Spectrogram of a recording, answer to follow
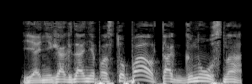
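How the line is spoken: Angry shout. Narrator (Russian): закричал орк, и его лицо покраснело

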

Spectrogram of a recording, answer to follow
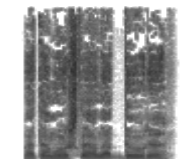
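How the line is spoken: Sigh. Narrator (Russian): вздохнул Саджун

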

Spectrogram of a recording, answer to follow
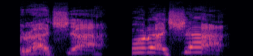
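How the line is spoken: Hoarse wheezing. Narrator (Russian): хрипел мужчина

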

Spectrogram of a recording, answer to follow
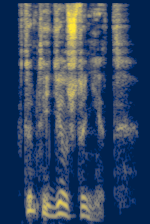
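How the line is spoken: Sighing. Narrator (Russian): вздохнул фигуринский наследник

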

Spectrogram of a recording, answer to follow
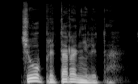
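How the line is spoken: Plain question. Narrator (Russian): спросил Железный

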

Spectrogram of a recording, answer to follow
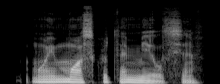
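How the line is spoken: Tired, sighing speech. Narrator (Russian): говорил, устало вздыхая

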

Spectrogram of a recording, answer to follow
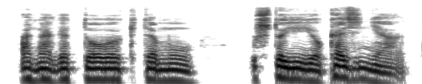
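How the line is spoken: Soft gentle voice. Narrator (Russian): мягко сказала госпожа Го

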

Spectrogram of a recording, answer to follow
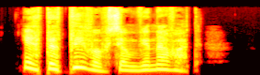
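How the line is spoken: Hissing. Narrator (Russian): прошипела я

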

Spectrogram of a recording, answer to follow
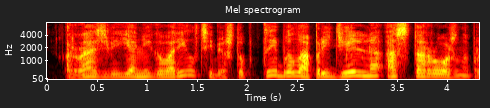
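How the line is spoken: Hissing. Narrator (Russian): прошипел он

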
